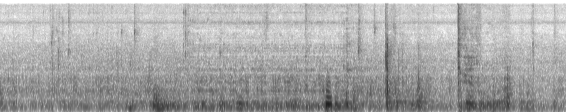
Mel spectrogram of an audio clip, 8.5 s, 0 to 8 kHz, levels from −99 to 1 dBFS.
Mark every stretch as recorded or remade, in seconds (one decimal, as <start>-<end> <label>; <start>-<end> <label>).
0.0-2.9 recorded; 2.9-5.3 remade; 5.3-6.9 recorded; 6.9-7.4 remade; 7.4-8.5 recorded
